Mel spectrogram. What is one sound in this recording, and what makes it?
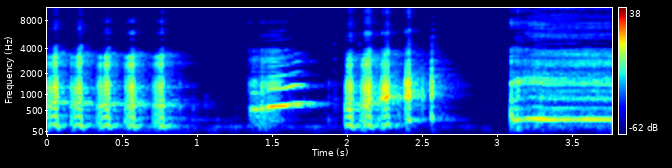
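A young man laughs in bursts close to a microphone.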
